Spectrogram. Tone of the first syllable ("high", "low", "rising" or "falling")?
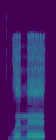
low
